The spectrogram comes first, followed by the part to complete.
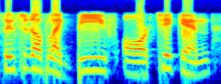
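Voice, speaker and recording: A man's voice: fairly high pitch, normal speed, pushed and bright, no echo, poor audio. A middle-aged man from Bangladesh, an executive chef answering interview questions earnestly, with frequent restarts and broken grammar.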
